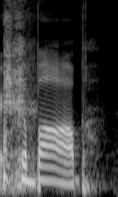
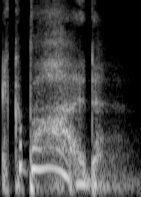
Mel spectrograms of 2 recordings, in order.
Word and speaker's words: Ichabod: Wait a minute, is it Ichabod or Ichabob? – Ichabod. – Really? – Yeah. – All my life I've said that wrong. Right. – Hey, Ichabob.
